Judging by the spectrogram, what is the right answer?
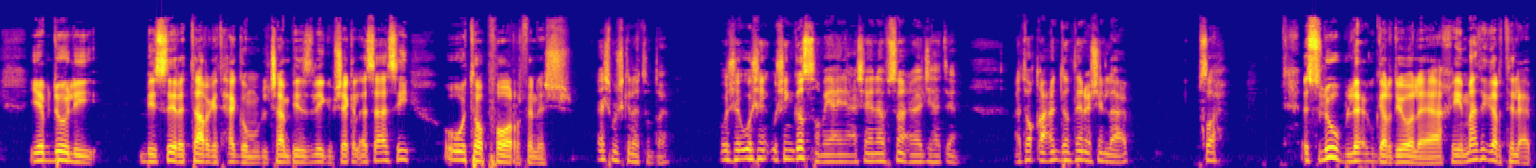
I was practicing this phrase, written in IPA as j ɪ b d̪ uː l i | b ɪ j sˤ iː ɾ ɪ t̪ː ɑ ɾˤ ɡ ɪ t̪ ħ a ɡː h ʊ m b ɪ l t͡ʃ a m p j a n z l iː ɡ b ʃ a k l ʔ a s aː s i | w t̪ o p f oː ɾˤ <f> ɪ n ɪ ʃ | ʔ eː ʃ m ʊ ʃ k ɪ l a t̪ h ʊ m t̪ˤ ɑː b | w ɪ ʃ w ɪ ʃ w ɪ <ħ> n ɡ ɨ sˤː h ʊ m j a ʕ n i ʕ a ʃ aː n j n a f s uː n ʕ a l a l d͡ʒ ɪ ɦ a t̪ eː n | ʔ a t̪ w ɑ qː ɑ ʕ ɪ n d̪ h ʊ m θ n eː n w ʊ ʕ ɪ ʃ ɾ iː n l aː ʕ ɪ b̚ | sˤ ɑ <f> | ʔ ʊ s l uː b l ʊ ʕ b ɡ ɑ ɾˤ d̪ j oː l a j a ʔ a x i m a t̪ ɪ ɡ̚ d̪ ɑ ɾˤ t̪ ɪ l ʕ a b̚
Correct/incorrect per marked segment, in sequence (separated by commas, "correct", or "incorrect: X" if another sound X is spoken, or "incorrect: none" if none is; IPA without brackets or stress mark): correct, incorrect: ʃ, incorrect: ħ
